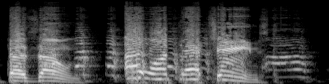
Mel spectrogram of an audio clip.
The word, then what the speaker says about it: DAZN: Well, DAZN, which is the proper pronunciation.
